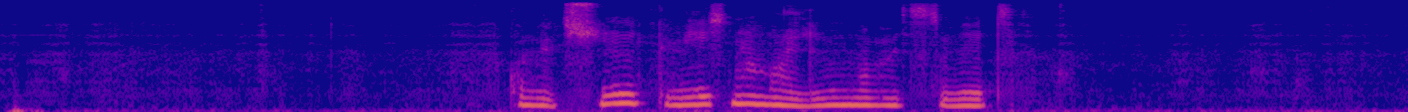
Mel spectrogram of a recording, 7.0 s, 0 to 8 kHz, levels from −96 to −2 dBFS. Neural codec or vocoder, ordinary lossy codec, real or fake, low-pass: codec, 24 kHz, 1.5 kbps, HILCodec; MP3, 48 kbps; fake; 7.2 kHz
